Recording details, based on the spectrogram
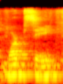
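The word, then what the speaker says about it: MORPC: well good afternoon I'm I'm the executive director of the Mid Ohio Regional Planning Commission our acronym is pronounced warp sea from Columbus Ohio and before I get started I want to thank my colleague dr.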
